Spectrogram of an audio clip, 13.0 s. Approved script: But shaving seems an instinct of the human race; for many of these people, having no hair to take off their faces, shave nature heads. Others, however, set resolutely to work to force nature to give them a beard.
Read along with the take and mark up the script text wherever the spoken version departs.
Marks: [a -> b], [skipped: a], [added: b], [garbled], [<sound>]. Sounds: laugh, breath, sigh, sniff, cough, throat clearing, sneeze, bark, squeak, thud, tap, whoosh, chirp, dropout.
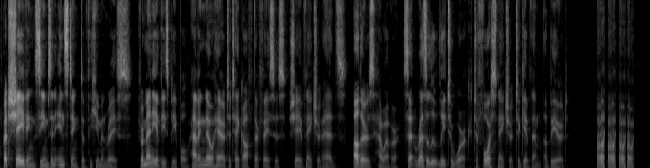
But shaving seems an instinct of the human race; for many of these people, having no hair to take off their faces, shave nature heads. Others, however, set resolutely to work to force nature to give them a beard. [laugh]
